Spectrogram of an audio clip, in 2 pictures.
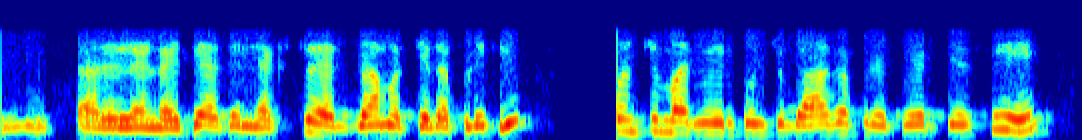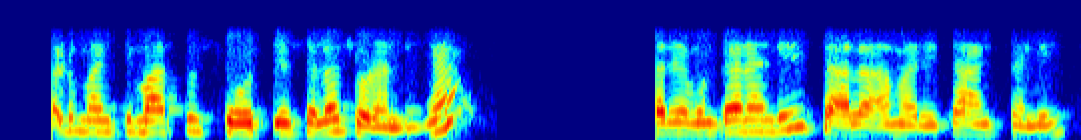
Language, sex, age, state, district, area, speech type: Telugu, female, 60+, Andhra Pradesh, West Godavari, rural, conversation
